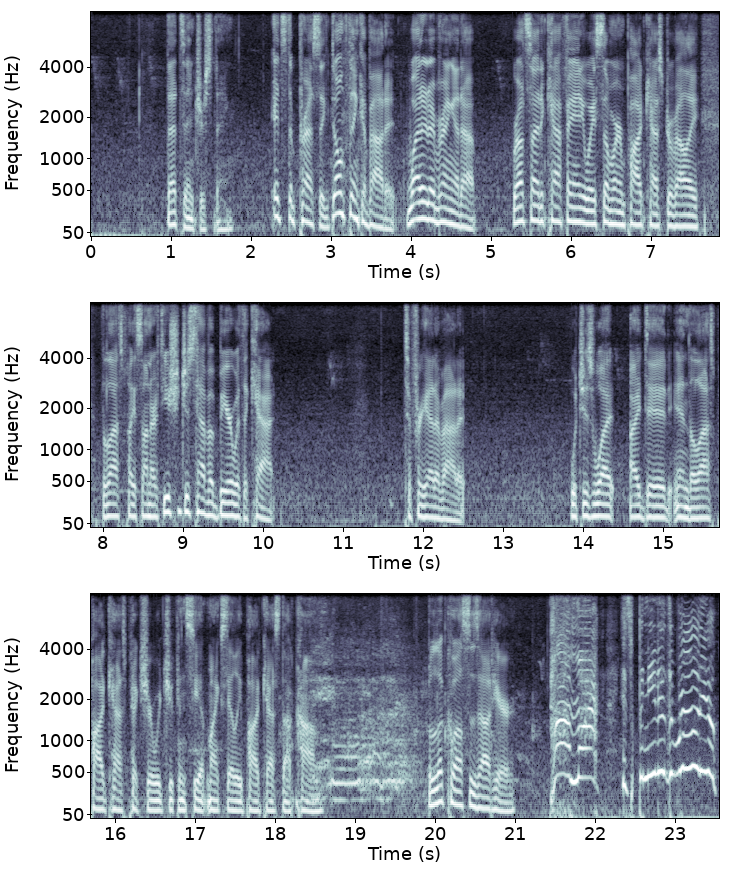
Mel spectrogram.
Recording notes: podcasts live from Café Anyway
